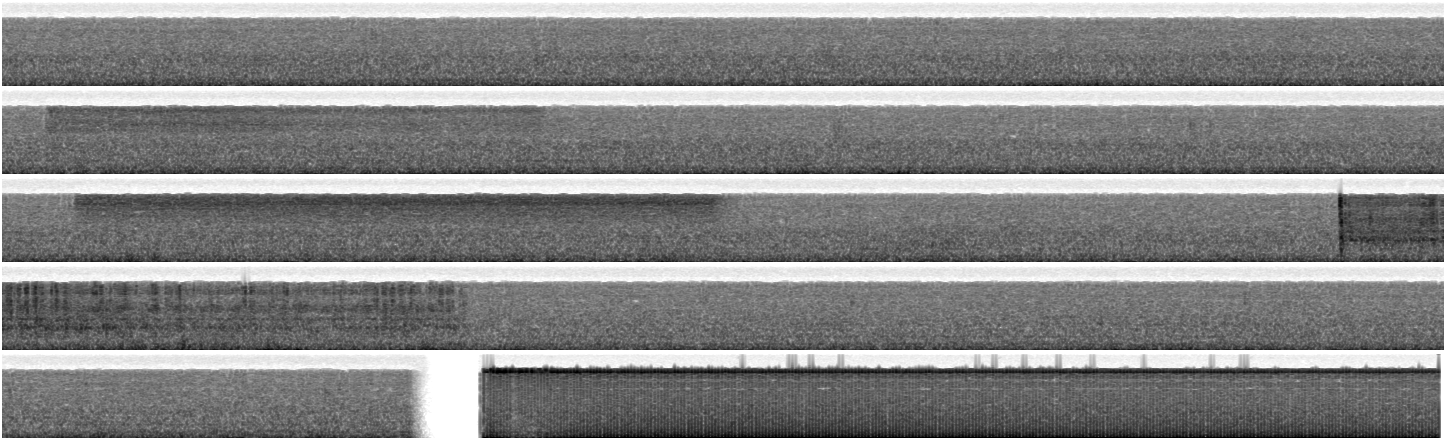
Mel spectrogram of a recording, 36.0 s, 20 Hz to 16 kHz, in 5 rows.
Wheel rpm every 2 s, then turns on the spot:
0, 0, 0, 0, 0, 0, 0, 0, 0, 0, 10, 20, 0, 0, 0, 0, 0, 0.
20-24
